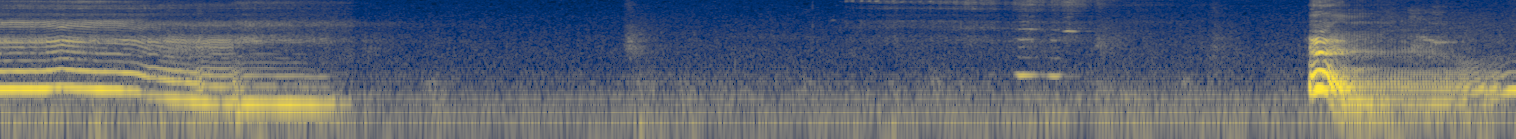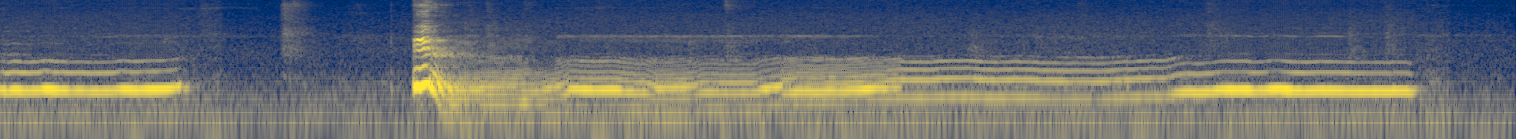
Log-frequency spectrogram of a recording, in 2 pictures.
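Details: Talkative basset hound indoors, seemingly trying to tell its owner something: a wavering howl that falls away, a long quiet stretch, then two more bursts of modulated, yodel-like whining with gaps between.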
